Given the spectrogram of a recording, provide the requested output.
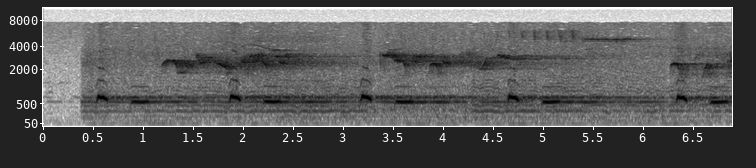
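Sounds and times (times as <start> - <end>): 
common cuckoo calling its two-note cu-koo: 0.4 - 6.8
other birds chirping and warbling faintly: 0.4 - 6.8.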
